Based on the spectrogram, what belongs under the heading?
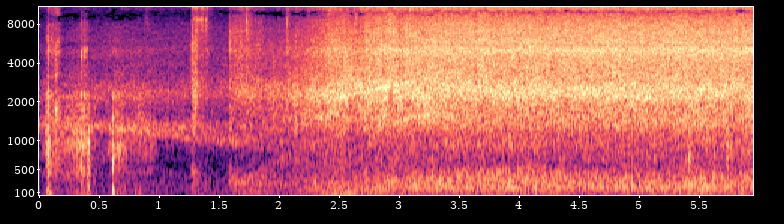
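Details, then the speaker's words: Marley cooling tower fan and gearbox test run after repairs and oil refill: a few clunks at startup, then a smooth, even rushing roar that settles and holds steady; sounds a lot better than before, running normally. "all right guys this is the final yeah C it sound good to me a lot better than before right"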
